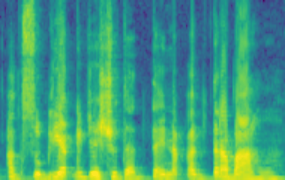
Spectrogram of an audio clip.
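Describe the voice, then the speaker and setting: A woman's voice: a little high, a little fast, over music, close to an everyday voice. A woman playing a headstrong, restless young wife in an audio drama, with an Ilocano Filipino accent. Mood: impatient, insistent. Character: headstrong restless young wife wanting city life, defiant.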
